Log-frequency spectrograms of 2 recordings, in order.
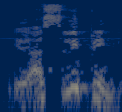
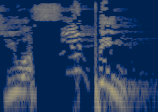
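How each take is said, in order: First: Soft, rising, gently accusing; quiet. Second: Slow, louder rebuke with a falling end. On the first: Preacher to sleepy congregation, softly. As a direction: murmur it like a quiet warning. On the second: Preacher rebuking sleeping church, loud and slow. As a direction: wake them up with it. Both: Shown as a demonstration.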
